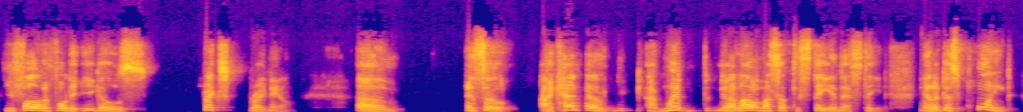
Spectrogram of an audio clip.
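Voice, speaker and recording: A man's voice: a little high, a little mellow, dull audio. A man telling a personal faith story as a guest, in an earnest, devout manner. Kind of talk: personal testimony.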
